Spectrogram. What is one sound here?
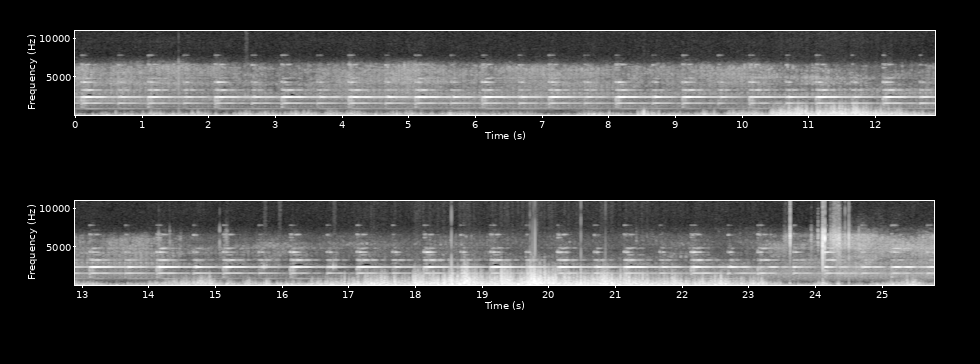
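A level crossing bell rings in a steady, rapid rhythm.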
